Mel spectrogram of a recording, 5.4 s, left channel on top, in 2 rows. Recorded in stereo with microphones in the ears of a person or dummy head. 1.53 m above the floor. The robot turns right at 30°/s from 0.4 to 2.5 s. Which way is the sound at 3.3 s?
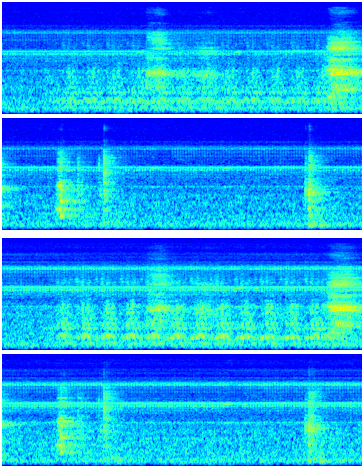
10° left (ahead or behind).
